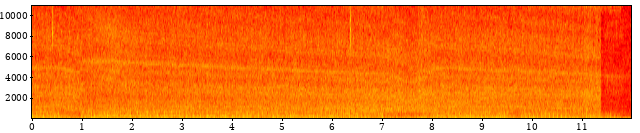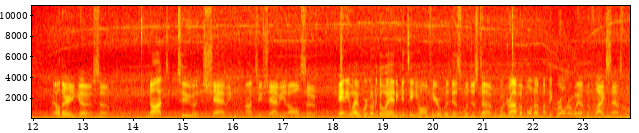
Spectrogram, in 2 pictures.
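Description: A truck engine drones steadily as the truck drives along a road.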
